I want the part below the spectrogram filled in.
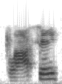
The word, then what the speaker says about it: Clase: Well, Jonathan, and his last name is pronounced Clase. – Okay. – It's a classroom in Spanish.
